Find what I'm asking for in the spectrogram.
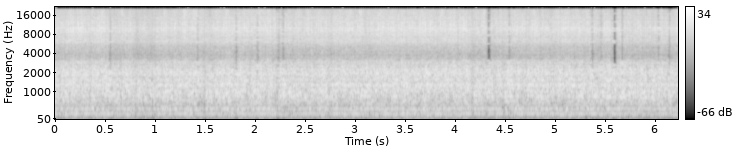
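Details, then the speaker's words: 1941 Ford pickup, replacement water pump: loud harsh continuous grinding racket over idle that follows engine speed, noise suddenly worsened; dry, oil-starved water pump bush/bearing. "It's really horrible. There. Oh, listen. Oh dear. Okay, I'll turn it off. I've heard enough."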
